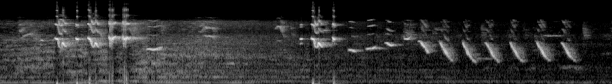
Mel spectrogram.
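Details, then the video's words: Javan myna, white-eyed, in full chatty song with varied fill-in phrases. Scratchy chirps lead into a fast series of about a dozen clear, downslurred whistled notes, with faint background noise. "jalak kebo mata putih gacor isian mewah."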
